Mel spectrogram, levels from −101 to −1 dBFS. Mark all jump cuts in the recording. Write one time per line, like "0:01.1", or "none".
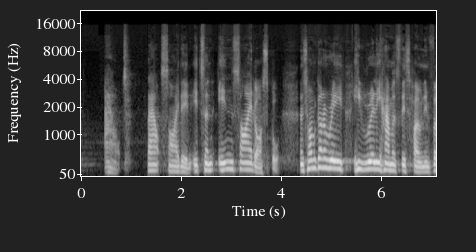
0:01.3
0:03.4
0:05.4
